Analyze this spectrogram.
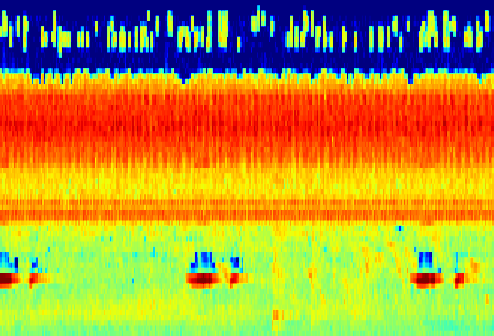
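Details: Quail called codorniz in northeast Brazil: level whistled notes, each followed by a short slurred note, heard three times, with a continuous shrill cricket chorus in the background.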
